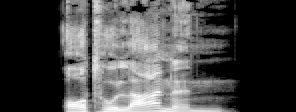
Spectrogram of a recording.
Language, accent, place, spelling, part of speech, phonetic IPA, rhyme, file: German, Germany, Berlin, Ortolanen, noun, [ɔʁtɔˈlaːnən], -aːnən, De-Ortolanen.ogg
- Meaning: dative plural of Ortolan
